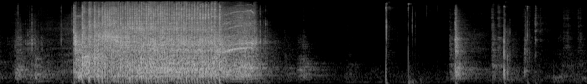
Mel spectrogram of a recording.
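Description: A power tool loosening a bolt on a Silverado bumper bracket, one loud continuous burst of about a second and a half, followed by scattered metallic clicks and clunks of handling.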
